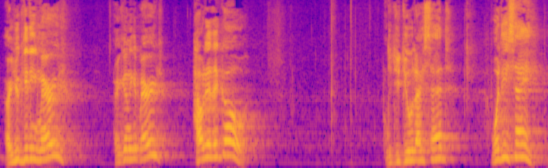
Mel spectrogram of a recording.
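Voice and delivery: high, rushed, eager questions; bursting with questions for her daughter-in-law; excited Naomi. Retold or imitated. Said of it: "Naomi's like".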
